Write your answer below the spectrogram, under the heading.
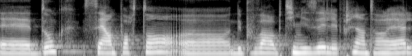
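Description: With fairly even intonation, a woman speaks at medium pitch. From Italy. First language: Italian (speaking French). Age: 30s. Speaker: digital advertising manager. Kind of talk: interview. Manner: halting, frequent hesitations.

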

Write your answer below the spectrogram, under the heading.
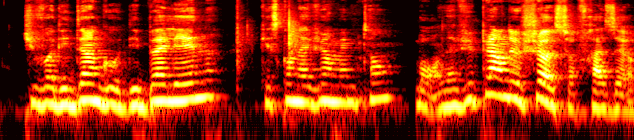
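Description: With lively intonation and a moderate pace, a woman speaks in a plain, everyday voice. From southern France. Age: 20s. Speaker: backpacker. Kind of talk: casual chat.

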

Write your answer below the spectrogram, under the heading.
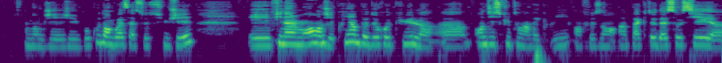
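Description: At a fairly slow pace, the woman speaks with a high pitch and fairly even intonation. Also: dry, close sound with no echo. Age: 30s. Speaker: veterinarian. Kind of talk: interview.

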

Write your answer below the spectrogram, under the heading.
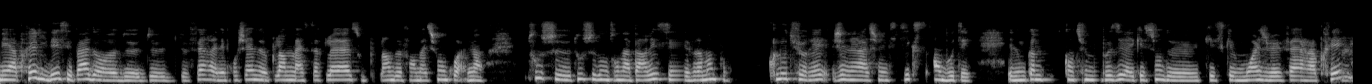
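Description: A woman speaks in a dark, mellow tone that is somewhat breathy. Her intonation is fairly even and her loudness very even. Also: medium pitch for a woman, moderate pace. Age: 20s. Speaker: podcast creator. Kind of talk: interview. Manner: hesitant, many fillers.

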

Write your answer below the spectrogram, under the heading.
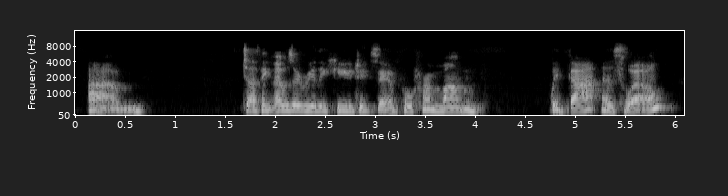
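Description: A woman with an Australian accent talks at a fairly slow pace with long, frequent pauses and very even loudness. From Australia, Northern Territory. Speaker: founder of a women's organisation, former dancer. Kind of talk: interview.

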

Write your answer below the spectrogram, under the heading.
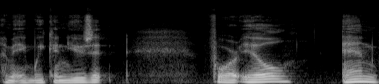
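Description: A man's fairly low, dark, mellow voice in a Kentucky accent, at a very slow pace. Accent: US Southern (Kentucky). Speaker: poet. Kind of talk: interview. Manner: halting.

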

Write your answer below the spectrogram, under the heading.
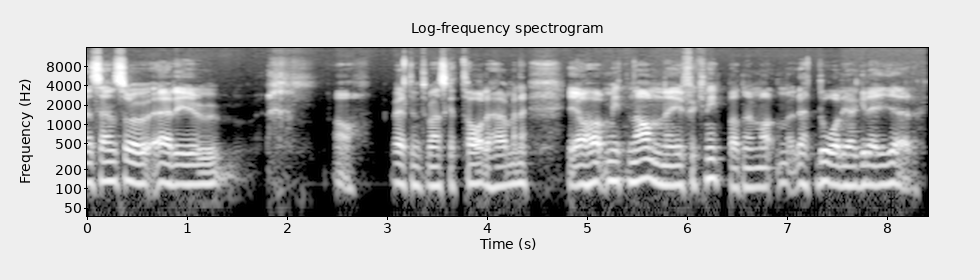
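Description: A man with a medium pitch speaks at a moderate pace, his intonation monotone and flat. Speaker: podcast co-host. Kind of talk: casual chat. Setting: recording in Linköping.

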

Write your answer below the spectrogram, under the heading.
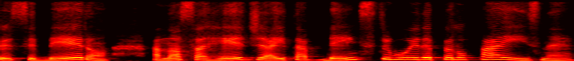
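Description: In a normal speaking voice, a woman talks at a moderate pace with a fairly high pitch and fairly even intonation. The sound is dry and close with no echo, over a quiet background. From Brazil, São Paulo. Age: 40s. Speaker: podcast host, virtual assistant. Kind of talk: casual chat.

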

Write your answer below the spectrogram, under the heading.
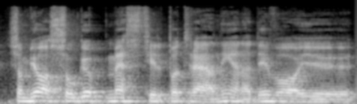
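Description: Audible room echo surrounds a man speaking at a moderate pace. His medium-pitched voice keeps fairly even intonation. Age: 40s. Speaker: former professional footballer. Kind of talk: casual interview.

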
